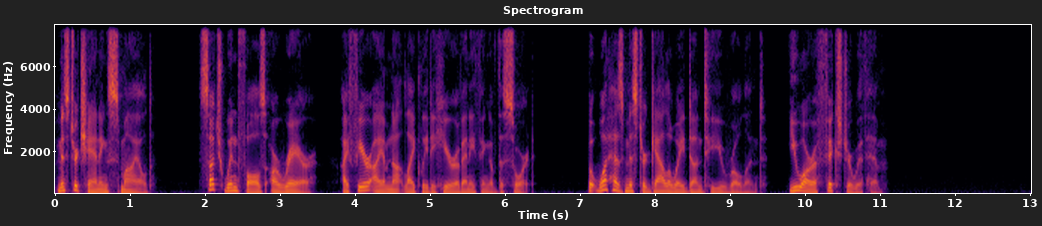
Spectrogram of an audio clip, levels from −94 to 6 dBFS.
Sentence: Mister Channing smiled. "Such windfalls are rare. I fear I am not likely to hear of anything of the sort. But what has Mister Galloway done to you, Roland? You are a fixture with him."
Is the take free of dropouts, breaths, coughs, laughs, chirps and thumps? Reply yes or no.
yes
